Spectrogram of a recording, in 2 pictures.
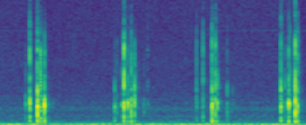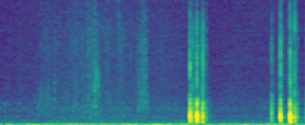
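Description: Fingertips and nails tap and scratch the back and edges of a black smartphone in a plastic case, held by hand in front of the mic. Six clusters of quick, bright clicking taps stand out with short pauses between them, over a steady low rumble.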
